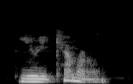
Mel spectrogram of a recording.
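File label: "unicameral", British English; pronunciations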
